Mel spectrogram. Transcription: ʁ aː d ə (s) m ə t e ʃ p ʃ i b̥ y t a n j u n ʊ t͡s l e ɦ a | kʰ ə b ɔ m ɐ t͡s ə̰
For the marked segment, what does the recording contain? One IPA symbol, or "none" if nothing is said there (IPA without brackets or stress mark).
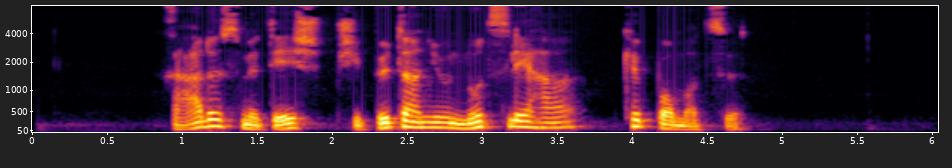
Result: s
